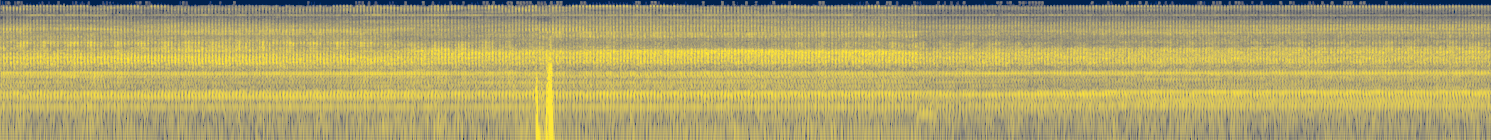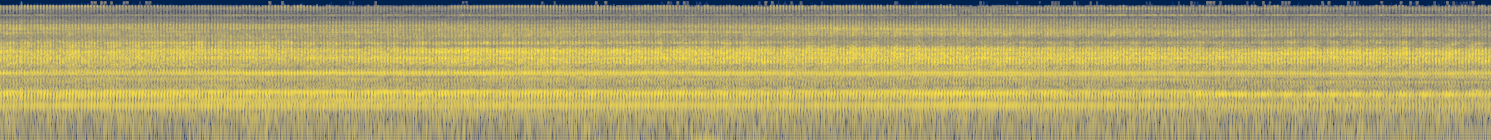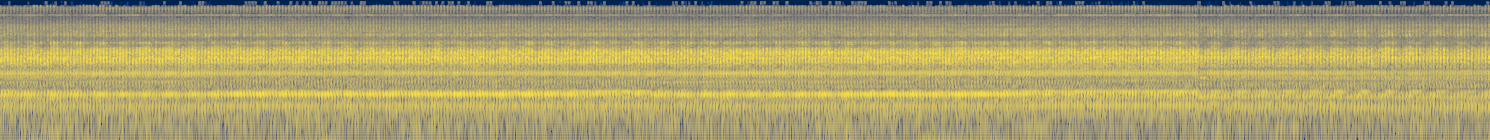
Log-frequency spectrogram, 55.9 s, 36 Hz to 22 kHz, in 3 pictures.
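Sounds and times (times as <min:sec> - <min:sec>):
model engine rattling: 0:00.0 - 0:55.9
sharp click: 0:06.6 - 0:07.0.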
